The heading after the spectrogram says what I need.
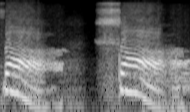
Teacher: ऊष्म व्यंजन। ऊष्म व्यंजन, इसमें संघर्ष करना पड़ रहा है, जीभ को, तालु को, पूरे मुंह को स्पर्श करना, संघर्ष करना पड़ रहा है। उसमें बहुत सारा गर्म वायु जो है बाहर की तरफ निकल रहा है।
